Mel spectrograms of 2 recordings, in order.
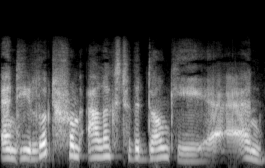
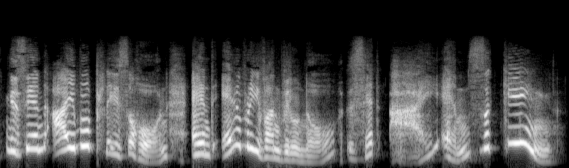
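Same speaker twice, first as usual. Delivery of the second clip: much higher, louder, gloating glee; gleeful scheming; 8 semitones higher, 8 dB louder than usual. Acted. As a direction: crow over the plan to humiliate Tryon. Prince gleefully plotting his triumph.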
